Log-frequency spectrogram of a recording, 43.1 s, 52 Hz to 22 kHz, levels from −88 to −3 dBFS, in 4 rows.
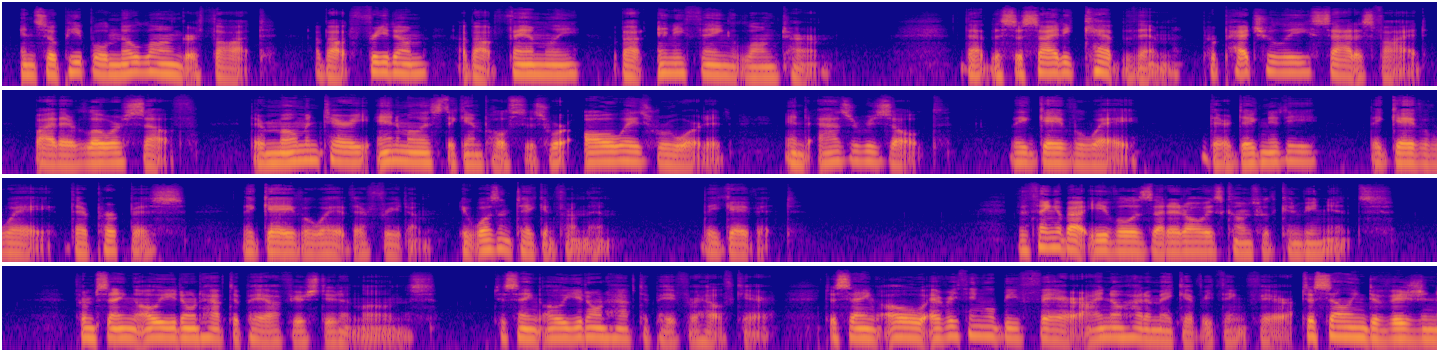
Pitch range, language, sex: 110-130 Hz, English, male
